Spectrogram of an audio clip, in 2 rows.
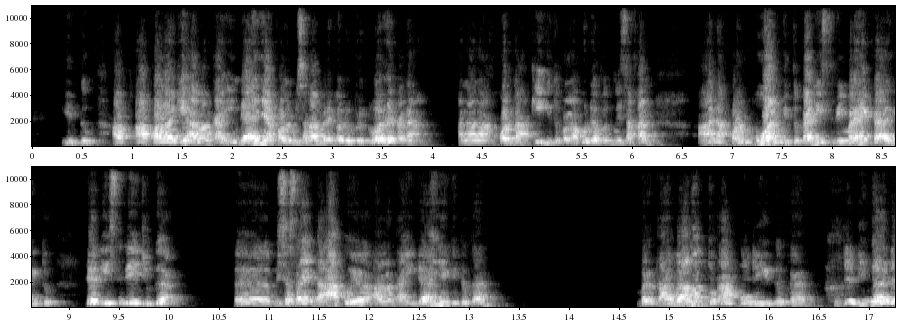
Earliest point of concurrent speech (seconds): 14.8 s

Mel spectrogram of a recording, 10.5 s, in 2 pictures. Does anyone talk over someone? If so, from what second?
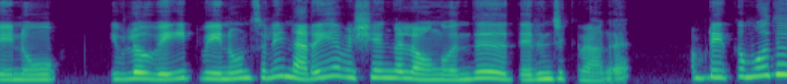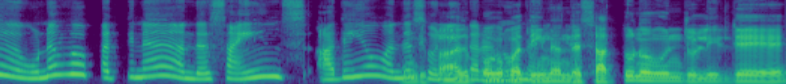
7.9 s

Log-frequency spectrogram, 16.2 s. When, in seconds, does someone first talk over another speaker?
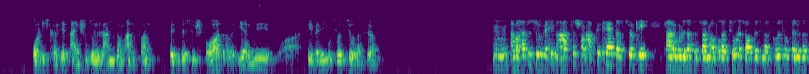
none

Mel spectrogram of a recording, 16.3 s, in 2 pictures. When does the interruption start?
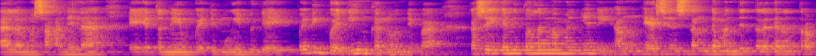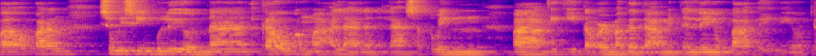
none

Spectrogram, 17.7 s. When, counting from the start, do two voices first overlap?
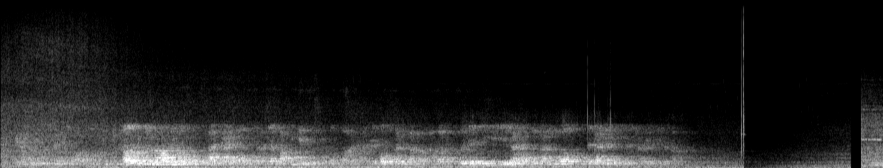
2.4 s

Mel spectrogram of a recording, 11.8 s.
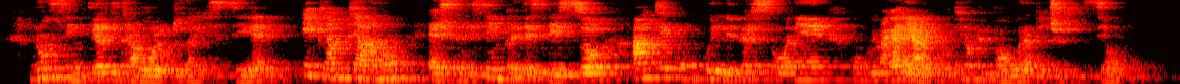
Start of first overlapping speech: none

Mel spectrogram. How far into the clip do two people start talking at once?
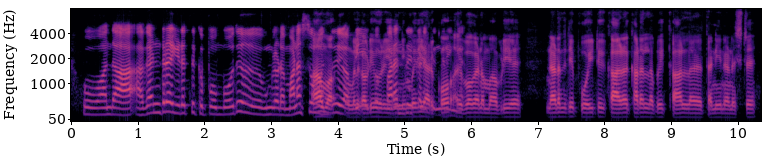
3.7 s

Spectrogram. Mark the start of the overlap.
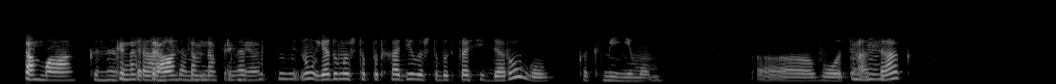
1.2 s

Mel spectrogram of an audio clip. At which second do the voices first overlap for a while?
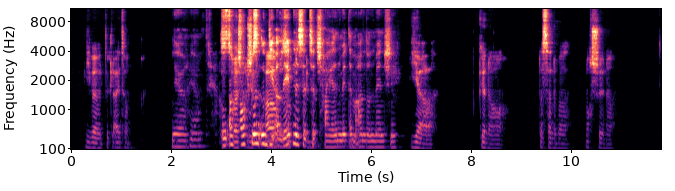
3.0 s

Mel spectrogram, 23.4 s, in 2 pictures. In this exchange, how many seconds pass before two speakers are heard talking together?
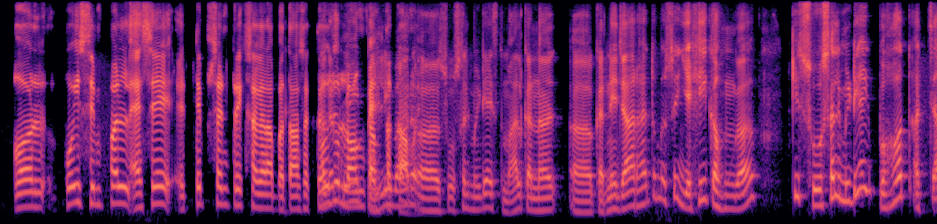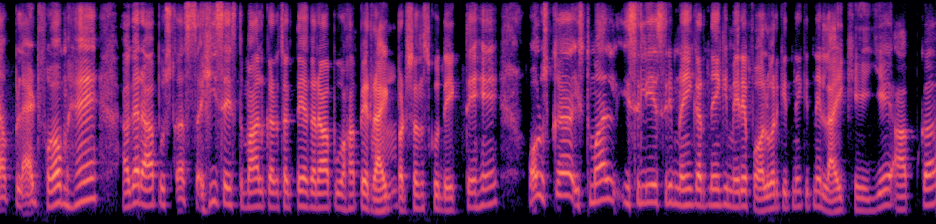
4.0 s

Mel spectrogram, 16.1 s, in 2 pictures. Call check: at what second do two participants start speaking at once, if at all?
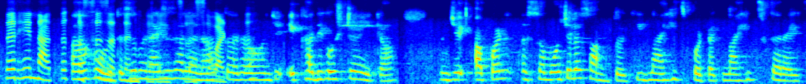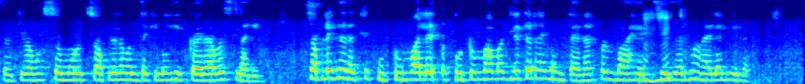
0.8 s

